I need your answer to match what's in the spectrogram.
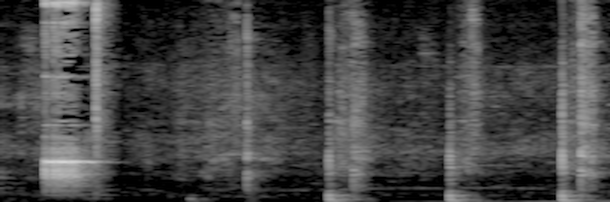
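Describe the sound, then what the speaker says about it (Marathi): Chopped onion and coriander are mixed in a bowl with a spoon, giving about five distinct metallic clinks and scrapes, spaced unevenly and close by. "हे सगळं आपण आता एकत्र करून घ्यायचं"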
